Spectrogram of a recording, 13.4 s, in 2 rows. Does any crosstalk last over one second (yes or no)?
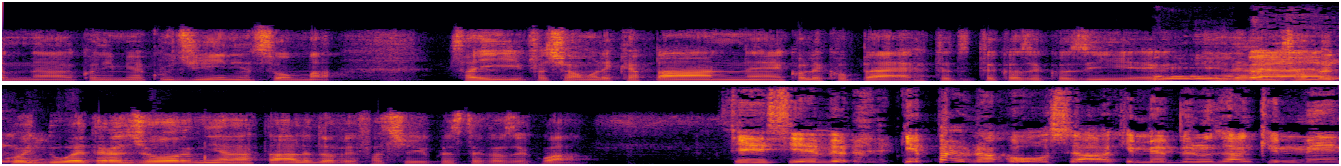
yes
